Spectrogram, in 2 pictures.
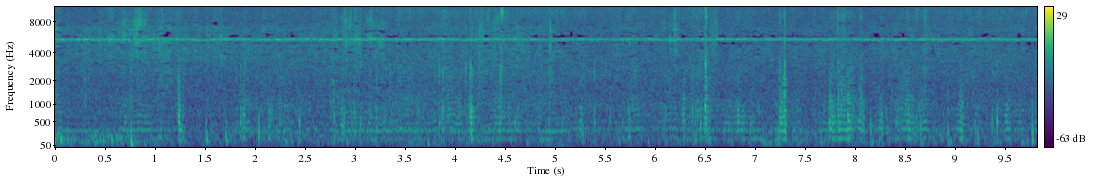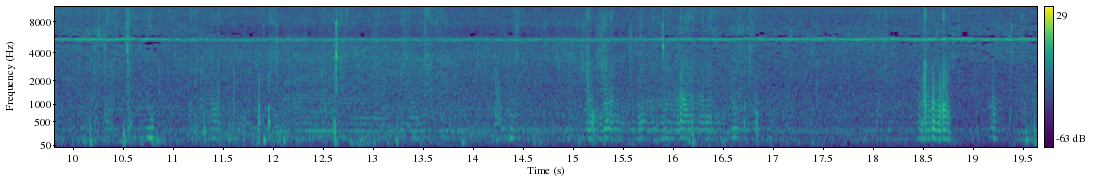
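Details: Low buzzing drone from a wild bee colony being harvested for honey, steady throughout with many sharp clicks, thumps and rustling handling noises layered over it.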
